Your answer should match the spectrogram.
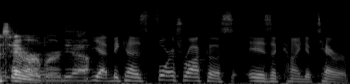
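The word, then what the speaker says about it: Phorusrhacos: South America that is cardivas um you would pronounce this as Forest rockos but you could also just but um since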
